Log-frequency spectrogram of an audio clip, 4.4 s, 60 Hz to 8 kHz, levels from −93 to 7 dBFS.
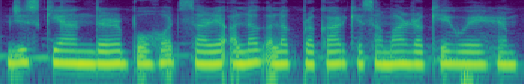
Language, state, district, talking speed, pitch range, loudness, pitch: Hindi, Arunachal Pradesh, Papum Pare, 165 wpm, 195-205 Hz, -13 LUFS, 200 Hz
